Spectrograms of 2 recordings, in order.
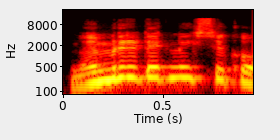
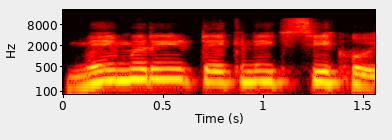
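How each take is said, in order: First: memory stressed, quick and bright; prompting line. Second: memory stressed, said slower with a falling end; slower repeat. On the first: Teacher cueing the class to repeat, brisk. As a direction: toss out memory technique सीखो as a cue. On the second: Teacher repeating the answer for the class, slower. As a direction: spell out memory technique सीखो deliberately. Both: Shown as a demonstration. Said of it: "What's the word?".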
